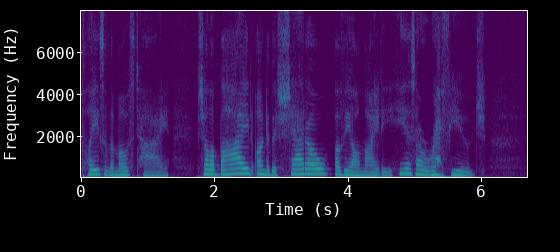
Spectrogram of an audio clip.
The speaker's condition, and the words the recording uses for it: None; typical speech.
